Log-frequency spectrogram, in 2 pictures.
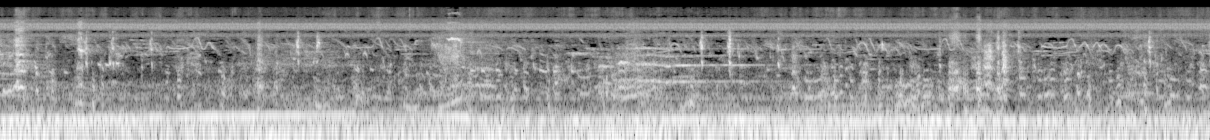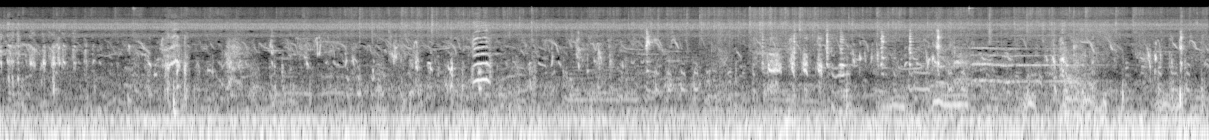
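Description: A large mixed flock of free-range chickens clucking and calling while foraging: many short scattered clucks, with a few longer drawn-out calls now and then, over a steady background hum.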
